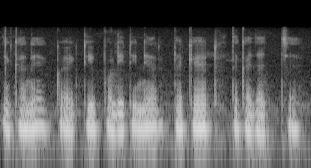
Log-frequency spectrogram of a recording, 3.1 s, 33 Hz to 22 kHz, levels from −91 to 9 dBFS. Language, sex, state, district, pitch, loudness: Bengali, male, Assam, Hailakandi, 140 Hz, -18 LUFS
